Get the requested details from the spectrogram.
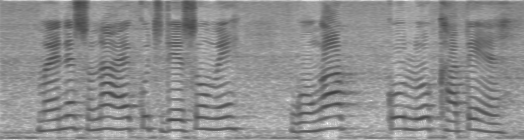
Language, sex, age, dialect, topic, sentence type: Hindi, female, 25-30, Marwari Dhudhari, agriculture, statement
